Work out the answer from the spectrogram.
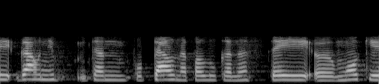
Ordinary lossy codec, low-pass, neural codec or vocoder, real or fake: AAC, 32 kbps; 3.6 kHz; autoencoder, 48 kHz, 128 numbers a frame, DAC-VAE, trained on Japanese speech; fake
